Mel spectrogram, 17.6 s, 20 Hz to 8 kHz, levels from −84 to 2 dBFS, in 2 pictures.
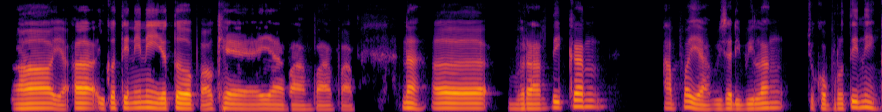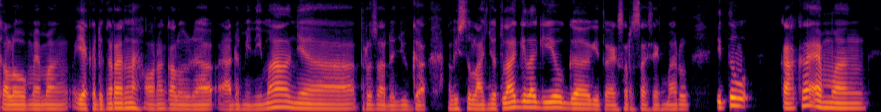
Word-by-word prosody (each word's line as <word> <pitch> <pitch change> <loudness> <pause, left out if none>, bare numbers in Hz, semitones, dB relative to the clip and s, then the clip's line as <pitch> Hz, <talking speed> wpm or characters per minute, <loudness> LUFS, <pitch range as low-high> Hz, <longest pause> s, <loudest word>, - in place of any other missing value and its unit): Oh 130 +2 +6
iya 110 -1 -3
eee, 135 -1 +5
ikutin 140 +1 0
ini 145 -2 +3
YouTube, 130 -1 +5
oke 120 +4 -1 0.3
iya 115 -2 -1
paham 105 -1 -4
paham 105 0 -3
paham. 100 -1 -7 0.5
Nah, 130 -4 +3
eee, 130 0 +5 0.2
berarti 125 +3 0
kan 170 0 +4 0.7
apa 130 +3 -5
ya, 115 -4 +2
bisa 115 +2 -2
dibilang 125 +5 0 0.2
cukup 125 - -4
rutin 150 +4 +1
nih 145 - -1
kalo 115 -2 0
memang, 115 0 -4
iya 120 -1 0
kedengeran 130 +2 0
lah 135 - 0
orang 115 +1 -4
kalo 115 -2 -4
udah 110 +1 -2
ada 105 +2 -6
minimalnya, 130 +5 -1 0.6
terus 115 -2 -7
ada 105 -1 -5
juga 105 0 -7 0.2
abis 120 - -3
itu 120 - -2
lanjut 115 +2 -3
lagi-lagi 155 0 +2
yoga 130 -4 +2
gitu, 110 -1 -5
exercise 110 0 -7
yang 110 - -11
baru. 115 +1 -6 0.2
Itu 195 +7 +2 0.2
Kakak 135 +10 0
emang 135 -3 0
125 Hz, 160 wpm, -24 LUFS, 115-135 Hz, 0.7 s, Oh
